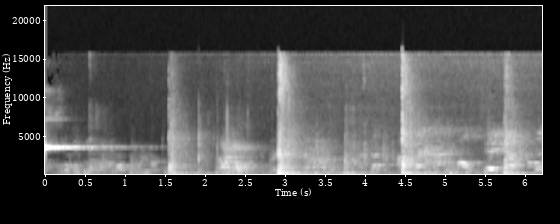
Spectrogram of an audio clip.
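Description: Volleyball being struck during a rally in a reverberant sports hall: four sharp hits about a second and a half apart, with players' voices calling between them. A referee's whistle tone trails off in the first second or so.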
